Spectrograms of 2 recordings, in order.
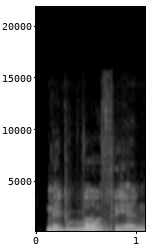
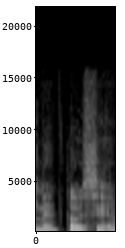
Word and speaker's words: Midlothian: Midlothian, not Midthosian. Well, Midlothian is certainly easier to pronounce with the L.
